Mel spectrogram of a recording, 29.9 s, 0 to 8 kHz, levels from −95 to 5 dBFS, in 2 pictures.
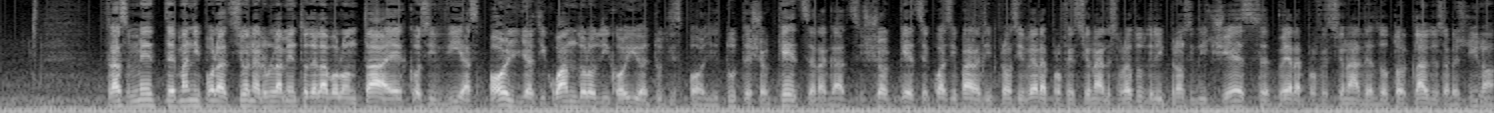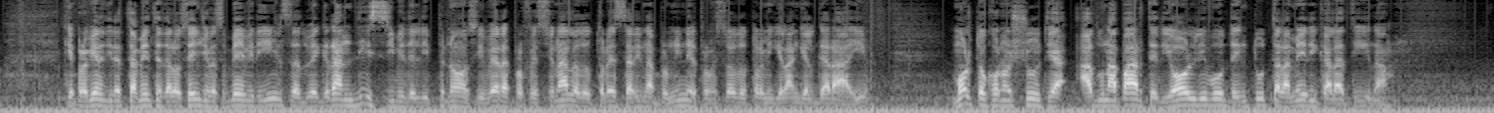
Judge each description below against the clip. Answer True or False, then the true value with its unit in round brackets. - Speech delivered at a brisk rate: False (155 wpm)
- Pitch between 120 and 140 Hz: False (105 Hz)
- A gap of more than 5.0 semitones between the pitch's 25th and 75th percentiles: True (5.4 semitones)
